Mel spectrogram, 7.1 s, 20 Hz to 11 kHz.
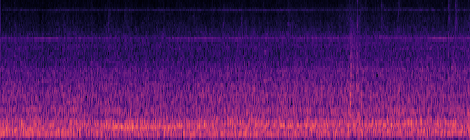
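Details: First Manchester Volvo B10BLE bus 60403 (S670SVU), recorded 30 May 2011: a thin, steady whine over running and road noise while moving; strange high-pitched whine, source unclear.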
